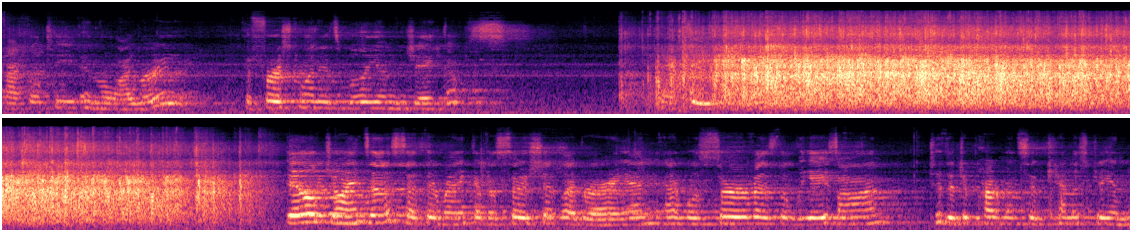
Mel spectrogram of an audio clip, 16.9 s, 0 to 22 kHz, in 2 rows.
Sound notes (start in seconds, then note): 4.6 applause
